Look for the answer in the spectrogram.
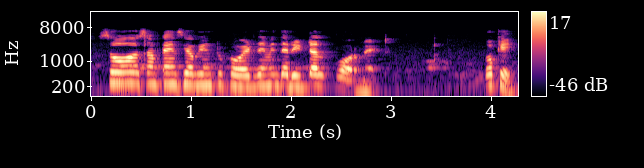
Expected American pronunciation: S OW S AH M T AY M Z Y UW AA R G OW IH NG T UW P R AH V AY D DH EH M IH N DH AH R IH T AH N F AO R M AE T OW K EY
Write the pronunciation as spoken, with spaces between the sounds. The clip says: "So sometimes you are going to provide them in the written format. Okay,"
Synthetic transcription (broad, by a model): S OW S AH M T AY M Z Y UW AA R G OW IH NG T UW P R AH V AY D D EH M IH N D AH R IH T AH L F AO R M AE T OW K EY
